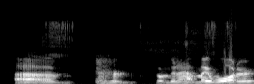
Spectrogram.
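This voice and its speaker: This man's voice has vocal fry and fairly even intonation. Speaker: agricultural economist. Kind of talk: webinar presentation. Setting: online webinar. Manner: halting, many fillers.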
